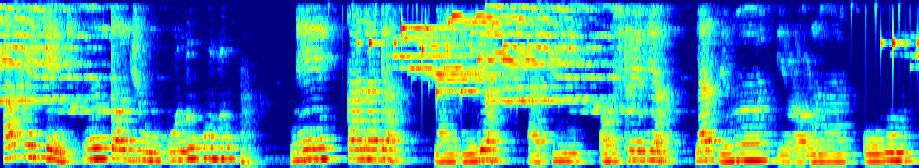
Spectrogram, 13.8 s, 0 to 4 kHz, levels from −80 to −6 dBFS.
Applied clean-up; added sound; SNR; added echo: none; Chime; 8 dB; reverberation time 0.7 s.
